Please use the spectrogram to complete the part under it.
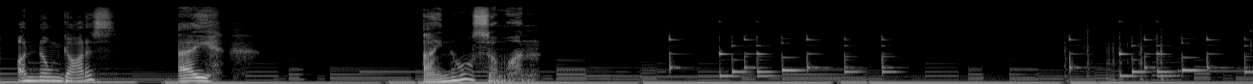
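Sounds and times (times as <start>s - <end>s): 
speech: 0.2s - 2.5s, 4.2s - 5.4s
phone ringing with a melodic tune of bright chiming notes: 6.7s - 9.2s, 10.7s - 12.5s.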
